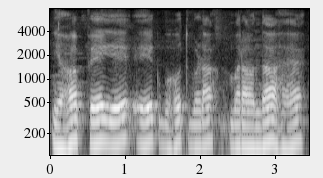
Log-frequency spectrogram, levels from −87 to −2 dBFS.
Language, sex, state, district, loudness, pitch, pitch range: Hindi, male, Uttar Pradesh, Saharanpur, -15 LUFS, 145 Hz, 130-150 Hz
